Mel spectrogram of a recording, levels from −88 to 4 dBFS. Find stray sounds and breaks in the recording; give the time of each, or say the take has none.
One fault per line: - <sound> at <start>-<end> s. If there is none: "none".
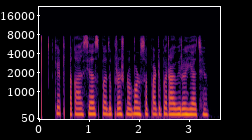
- dropout at 0.5-0.6 s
